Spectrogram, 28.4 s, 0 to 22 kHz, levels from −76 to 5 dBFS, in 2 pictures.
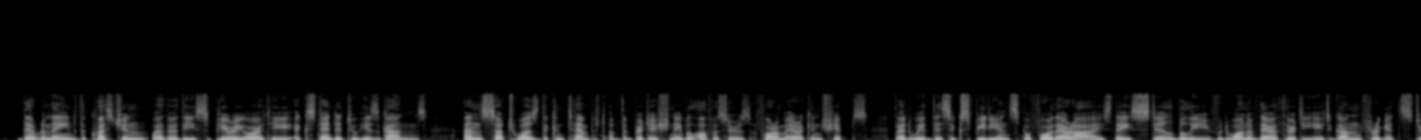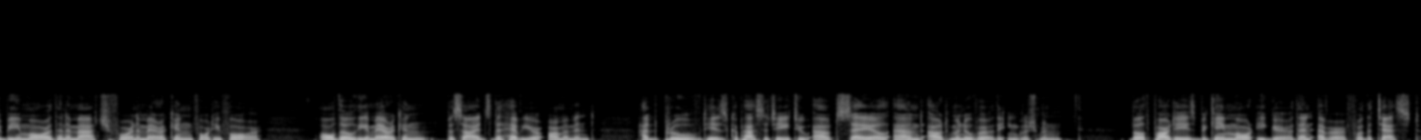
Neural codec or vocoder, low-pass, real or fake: none; 7.2 kHz; real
